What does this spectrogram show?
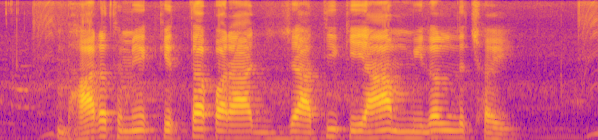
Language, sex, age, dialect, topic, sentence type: Magahi, male, 60-100, Western, agriculture, statement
